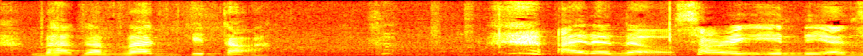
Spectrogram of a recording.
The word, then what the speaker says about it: Bhagavad Gita: And I said, "Oh, how was it pronounced?" "Bhagavad Gita."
